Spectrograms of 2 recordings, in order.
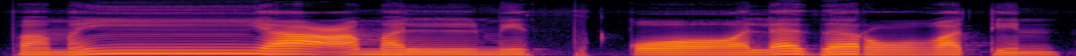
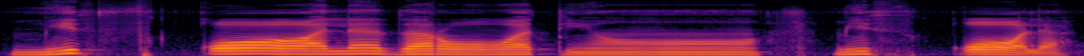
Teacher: मिस्क़ाल ज़र्रतिन, सा को آپ نے زبان کے نوک سے پڑھنا ہے، قاف کو پر کرنا ہے، لام کی زبر کو ہرگز لمبا نہیں کرنا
